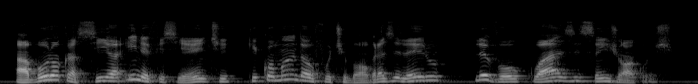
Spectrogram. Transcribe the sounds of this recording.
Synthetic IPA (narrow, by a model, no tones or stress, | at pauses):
ɐbuɾokɾasiɐʔinefisiẽnt͡ʃɪkɪkomɐ̃nd̪ɐʊfut͡ʃibɔ̰wbɾazilejɾʊ | levowkwazɪsẽj̃ʒɔ̰ɡʊ̰s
